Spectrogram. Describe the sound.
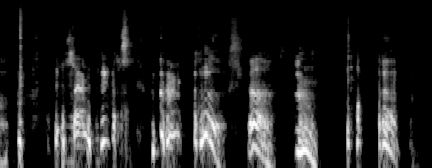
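A voice acts out a theatrical coughing fit for a spectral ghost character during a game: a rapid series of hacking coughs and throat-clearing bursts, fairly loud, broken by short gasping pauses.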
